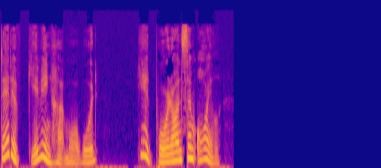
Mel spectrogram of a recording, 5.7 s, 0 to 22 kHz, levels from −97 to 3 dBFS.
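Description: Nothing goes wrong here: the speech is free of technical faults, and the smooth fade out near 3.5 s is just a tidy editing touch.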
